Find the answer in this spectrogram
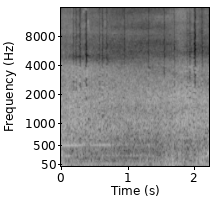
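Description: Street traffic: a motor vehicle's engine hum passing close by and fading away within the first second, over a steady low rumble of road noise.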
